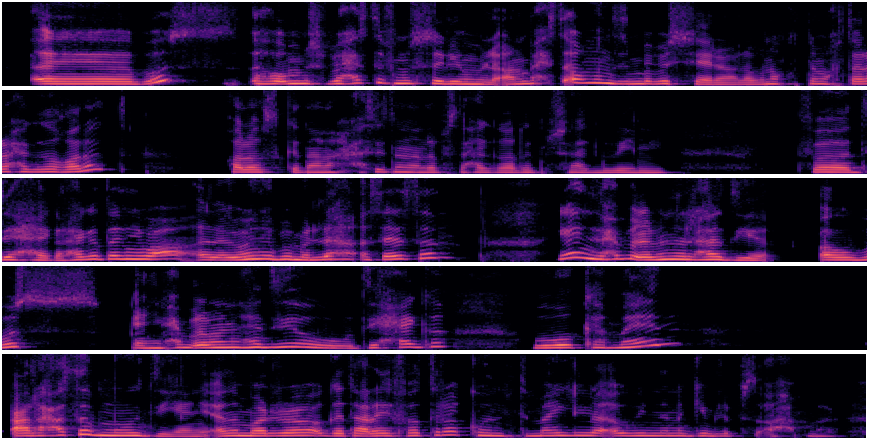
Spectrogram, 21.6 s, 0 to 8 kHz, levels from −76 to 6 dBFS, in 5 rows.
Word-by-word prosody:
آآ 230 Hz, 0 st, +5 dB
بُصّ -, -, -3 dB
هو 240 Hz, -1 st, +3 dB
مش 255 Hz, 0 st, +3 dB
باحس 270 Hz, +6 st, -2 dB
في 280 Hz, -4 st, 0 dB
نص 270 Hz, 0 st, 0 dB
اليوم 230 Hz, -3 st, +3 dB
لأ، 195 Hz, -, -2 dB
أنا 220 Hz, -, +1 dB
باحس 260 Hz, -, -4 dB
أول 340 Hz, -1 st, +3 dB
ما 330 Hz, -, +3 dB
أنزل 275 Hz, -6 st, +2 dB
من 240 Hz, -, +2 dB
باب 245 Hz, 0 st, -1 dB
الشارع. 205 Hz, -8 st, -2 dB
لو 190 Hz, +1 st, -6 dB
أنا 230 Hz, -, 0 dB
كنت 230 Hz, +2 st, -13 dB
مختارة 235 Hz, 0 st, -2 dB
حاجة 245 Hz, -1 st, -4 dB
غلط 400 Hz, -, -3 dB, 0.5 s
خلاص 220 Hz, -1 st, -2 dB
كده 205 Hz, 0 st, -7 dB
أنا 205 Hz, -, -3 dB
حسيت 230 Hz, +2 st, -10 dB
إن 220 Hz, -, -2 dB
أنا 205 Hz, -, -5 dB
لابسه 205 Hz, 0 st, -9 dB
حاجة 200 Hz, -1 st, -8 dB
غلط 200 Hz, 0 st, -6 dB
مش 205 Hz, -, -16 dB
عاجباني 180 Hz, -2 st, -9 dB, 0.6 s
فدي 220 Hz, +2 st, 0 dB
حاجة، 220 Hz, -4 st, -3 dB
حاجة 255 Hz, +8 st, 0 dB
تانية 315 Hz, 0 st, +3 dB
بقى 300 Hz, -4 st, +3 dB
الألوان 235 Hz, +3 st, +3 dB
اللي 320 Hz, 0 st, +4 dB
باميل 260 Hz, -4 st, +2 dB
لها 290 Hz, -1 st, -1 dB
أساسًا 295 Hz, +8 st, +1 dB, 0.7 s
يعني 415 Hz, -1 st, +4 dB
باحب 320 Hz, +1 st, 0 dB
الألوان 270 Hz, +3 st, +5 dB
الهادية، 245 Hz, -7 st, +1 dB, 0.2 s
أو 230 Hz, 0 st, +3 dB
بُصّ 335 Hz, +8 st, -5 dB
يعني 225 Hz, -1 st, 0 dB
باحب 240 Hz, +4 st, -3 dB
الألوان 260 Hz, +2 st, +4 dB
الهادية 295 Hz, +4 st, +2 dB
ودي 240 Hz, -4 st, -3 dB
حاجة، 295 Hz, +8 st, -4 dB, 0.4 s
وكمان 255 Hz, +5 st, +2 dB, 1.2 s
على 245 Hz, +1 st, +5 dB
حسب 305 Hz, +7 st, +2 dB
مودي. 265 Hz, -6 st, +4 dB
يعني 195 Hz, 0 st, -5 dB
أنا 240 Hz, -, +2 dB
مرّة 250 Hz, +1 st, +4 dB
جات 235 Hz, 0 st, -2 dB
عليَّ 230 Hz, +1 st, +3 dB
فترة 260 Hz, +6 st, -3 dB
كنت 245 Hz, -6 st, -3 dB
مايلة 260 Hz, +1 st, 0 dB
أوي 245 Hz, +1 st, -2 dB
إن 245 Hz, -, 0 dB
أنا 245 Hz, 0 st, -2 dB
أجيب 235 Hz, -1 st, -4 dB
لبس 225 Hz, +1 st, -12 dB
أحمر، 210 Hz, -2 st, -14 dB
245 Hz, 205 wpm, -23 LUFS, 225-275 Hz, 1.2 s, آآ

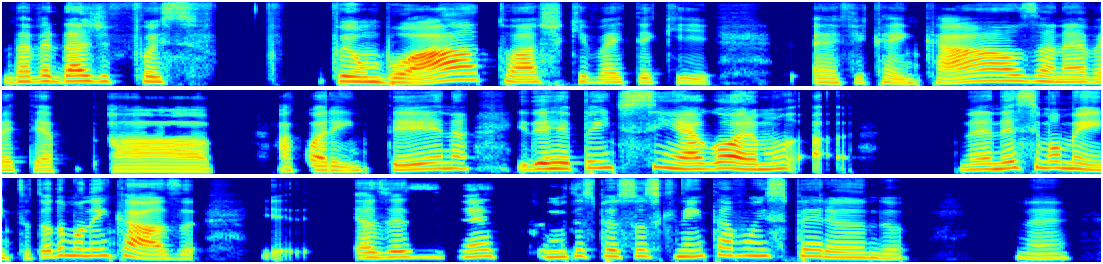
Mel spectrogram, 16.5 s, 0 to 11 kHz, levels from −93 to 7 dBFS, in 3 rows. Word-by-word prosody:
na 195 Hz, +3 st, -1 dB
verdade 210 Hz, 0 st, +3 dB
foi 195 Hz, +1 st, -3 dB
f -, -, -8 dB, 0.6 s
foi 205 Hz, -2 st, +3 dB
um 185 Hz, -1 st, +3 dB
boato, 205 Hz, -, +6 dB
acho 185 Hz, 0 st, 0 dB
que 200 Hz, -, -8 dB
vai 175 Hz, -1 st, -6 dB
ter 165 Hz, -, -8 dB
que, 155 Hz, -4 st, -10 dB, 0.5 s
eh, 160 Hz, -1 st, -4 dB
ficar 160 Hz, 0 st, -9 dB
em 140 Hz, -, -7 dB
casa, 210 Hz, +5 st, +2 dB
né, 185 Hz, +1 st, -1 dB
vai 170 Hz, -1 st, -4 dB
ter 160 Hz, -2 st, -7 dB, 0.3 s
a 140 Hz, -1 st, -1 dB
a -, -, -14 dB, 0.3 s
a -, -, -5 dB
quarentena, 190 Hz, +10 st, -1 dB, 0.2 s
e -, -, -7 dB
de 220 Hz, +3 st, +6 dB
repente 255 Hz, +4 st, +1 dB
sim 275 Hz, -6 st, 0 dB
agora, 220 Hz, +1 st, +7 dB
m 205 Hz, +2 st, 0 dB, 0.2 s
a -, -, -4 dB, 0.7 s
né, 205 Hz, +3 st, -1 dB
nesse 245 Hz, +5 st, +1 dB
momento 225 Hz, -10 st, 0 dB
todo 225 Hz, +7 st, -4 dB
mundo 265 Hz, -1 st, 0 dB
em 270 Hz, -, -2 dB
casa, 165 Hz, -8 st, +2 dB, 0.3 s
e 430 Hz, -, -15 dB, 0.3 s
às 195 Hz, 0 st, -2 dB
vezes, 215 Hz, 0 st, -3 dB
né, 225 Hz, -, -2 dB
tem -, -, -19 dB, 0.3 s
muitas 225 Hz, +2 st, -5 dB
pessoas 245 Hz, -1 st, -4 dB
que 235 Hz, -, -15 dB
nem 235 Hz, +1 st, -2 dB
estavam 270 Hz, 0 st, -4 dB
esperando, 200 Hz, -9 st, -4 dB, 0.5 s
né. 175 Hz, -1 st, -11 dB
200 Hz, 180 wpm, -20 LUFS, 170-235 Hz, 0.7 s, agora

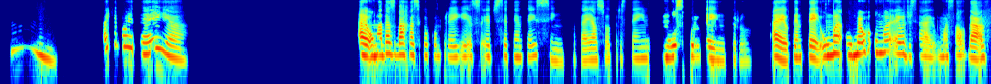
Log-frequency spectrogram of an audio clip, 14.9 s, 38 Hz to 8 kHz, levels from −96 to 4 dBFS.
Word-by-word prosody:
Hum. 315 Hz, -, -6 dB, 0.7 s
Ai, 340 Hz, -, +1 dB
que 470 Hz, +2 st, -13 dB
boa 415 Hz, -1 st, +3 dB
ideia. 265 Hz, -, 0 dB, 2.6 s
É 245 Hz, -2 st, +10 dB
uma 230 Hz, +1 st, +4 dB
das 270 Hz, 0 st, +2 dB
barras 250 Hz, -1 st, +2 dB
que -, -, -17 dB
eu 235 Hz, -, -5 dB
comprei, 220 Hz, -2 st, -7 dB
esse 210 Hz, -, -11 dB
é 220 Hz, -1 st, -5 dB
de -, -, -26 dB
75, 215 Hz, -6 st, -9 dB, 0.2 s
daí 170 Hz, +1 st, -4 dB
as 180 Hz, 0 st, -5 dB
outras 190 Hz, -1 st, -14 dB
têm 200 Hz, 0 st, -7 dB, 0.2 s
mousse 215 Hz, +2 st, +2 dB
por 225 Hz, -2 st, -1 dB, 0.2 s
dentro. 170 Hz, -3 st, -5 dB, 0.3 s
É, 210 Hz, -4 st, +7 dB
eu 170 Hz, -, +2 dB
tentei 210 Hz, -2 st, +1 dB
uma 240 Hz, +5 st, +5 dB
uma 260 Hz, +4 st, +5 dB
uma, 290 Hz, +2 st, +2 dB
eu 265 Hz, 0 st, +1 dB
disse: 220 Hz, -3 st, -10 dB
"Ah, 110 Hz, -2 st, -5 dB
uma 110 Hz, +1 st, -6 dB
saudável". 185 Hz, -, +1 dB
220 Hz, 135 wpm, -20 LUFS, 190-255 Hz, 2.6 s, É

